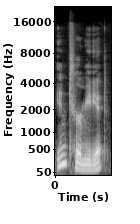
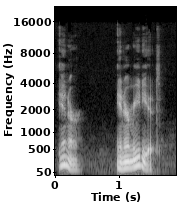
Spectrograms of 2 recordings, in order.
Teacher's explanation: we notice that the t is silent we don't say intermediate we say inner intermediate and the a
